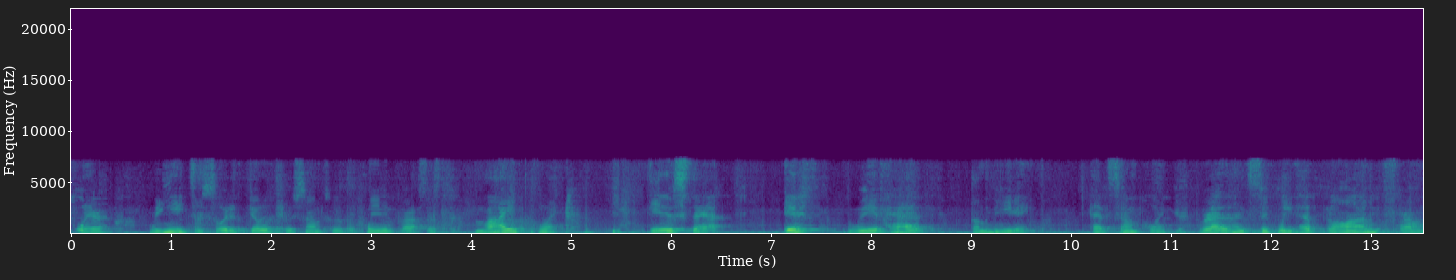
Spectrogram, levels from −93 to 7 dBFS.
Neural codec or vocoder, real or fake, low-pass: codec, 16 kHz in and 24 kHz out, 0.6 kbps, FireRedTTS-2 codec; fake; 7.2 kHz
